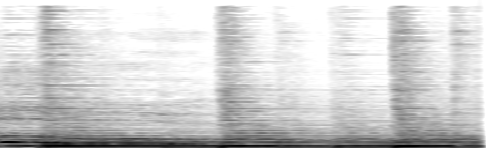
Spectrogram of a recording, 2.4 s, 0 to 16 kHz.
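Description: A 12-year-old girl singing her own ballad to her strummed acoustic guitar: a held sung note slides down in pitch over the first second and a half while the guitar chords ring under it.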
